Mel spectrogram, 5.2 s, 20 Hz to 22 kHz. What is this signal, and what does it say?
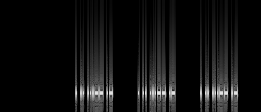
Morse code, heard as a keyed tone, about 53 wpm, 700 Hz. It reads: EI3A EI3A EI3A
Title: DXCC-100 Call Signs - 4 Characters - Repeated 3x - 50wpm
